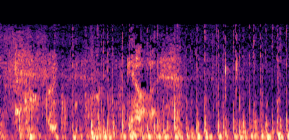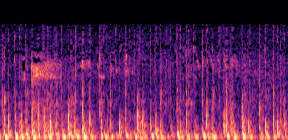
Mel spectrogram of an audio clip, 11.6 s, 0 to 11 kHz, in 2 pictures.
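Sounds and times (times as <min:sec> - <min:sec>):
several horses clip-clopping: 0:00.0 - 0:11.5
speech: 0:02.7 - 0:03.6.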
